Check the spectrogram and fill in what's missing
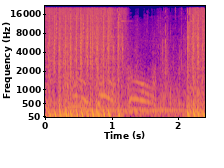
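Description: A deployed turret fires at enemies in The Division, letting off rapid, evenly spaced bursts of automatic fire that stop briefly and then resume. A voice talks over the shooting.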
